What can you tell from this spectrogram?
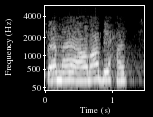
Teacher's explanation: وطلع لي همس بسيط شوية هوا علشان التاء دي من حروف الهمس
